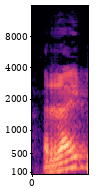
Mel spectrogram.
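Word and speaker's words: write: अगर डब्ल्यू के बाद कभी आर आया है तो डब्ल्यू वहां पे साइलेंट हो जाना है। यानी कि डब्ल्यू को नहीं बोलना है।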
